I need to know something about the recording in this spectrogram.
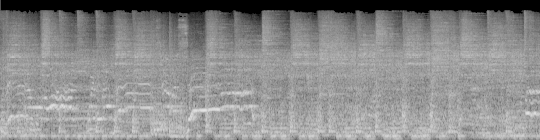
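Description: Loud rock music with a drum kit, guitars and a singing voice, playing continuously.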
